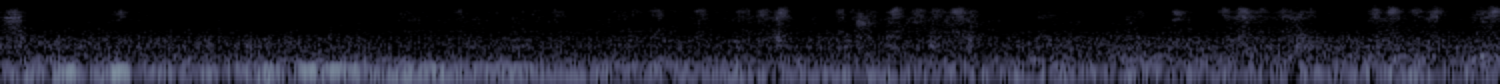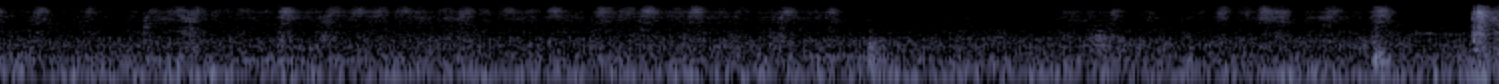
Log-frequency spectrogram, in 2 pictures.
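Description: Faint scratching of a pen on sketchbook paper, in many short strokes, as she draws.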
